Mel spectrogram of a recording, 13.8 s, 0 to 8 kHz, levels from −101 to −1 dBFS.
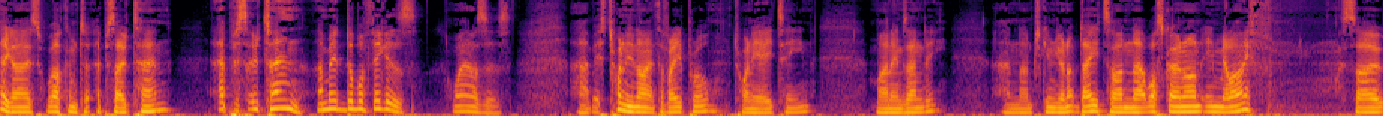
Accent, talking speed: British, 165 wpm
